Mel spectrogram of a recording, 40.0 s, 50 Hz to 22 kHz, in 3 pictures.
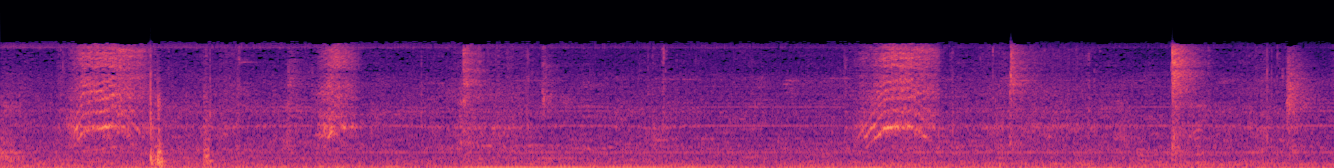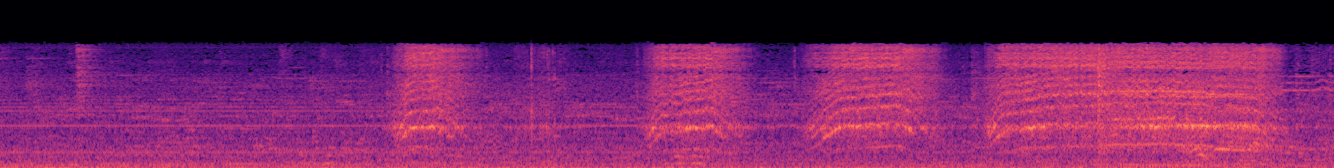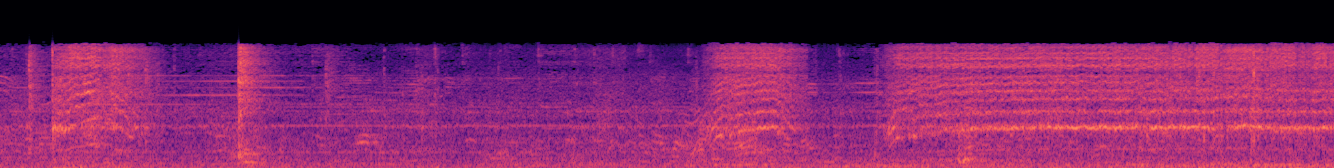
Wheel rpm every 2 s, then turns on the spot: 30, 10, 10, 0, 30, 20, 0, 0, 10, 20, 60, 70, 140, 60, 20, 10, 10, 60, 120, 130.
0-2 4-6 8-12 26-30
